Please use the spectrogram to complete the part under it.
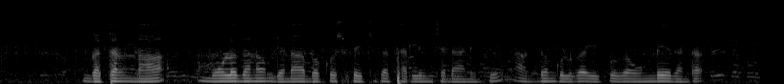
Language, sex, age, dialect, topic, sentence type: Telugu, male, 31-35, Southern, banking, statement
